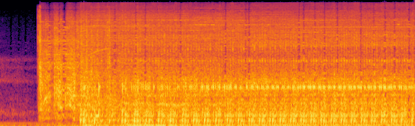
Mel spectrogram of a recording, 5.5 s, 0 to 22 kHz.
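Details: 1980 Dodge Colt Challenger (Mitsubishi Galant Lambda) long dormant: cranks, catches and runs fast and unevenly only on fuel poured into the carburettor bowl; oil pressure gauge shows none, gauge possibly faulty.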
